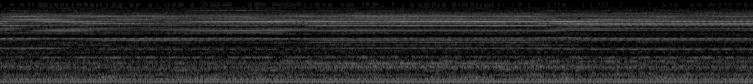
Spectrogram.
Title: Frigidaire Gallery front load washer model GLTF1670AS1 final spin. Bad Motor bearings.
